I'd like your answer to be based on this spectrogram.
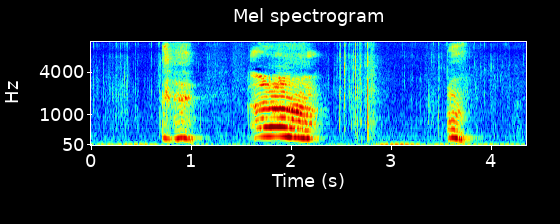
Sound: yells

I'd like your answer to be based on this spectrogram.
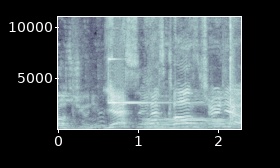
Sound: bell dings

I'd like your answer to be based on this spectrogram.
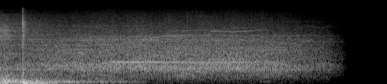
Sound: audience cheering

